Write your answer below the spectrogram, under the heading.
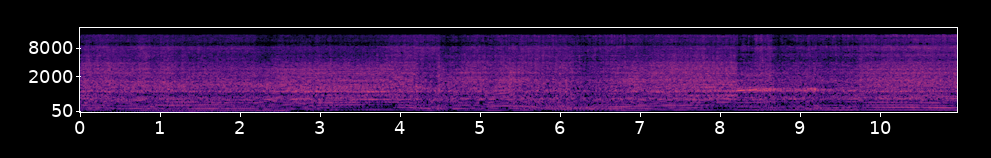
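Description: Electric juicer's motor running while juicing carrots, a steady hum whose pitch sags and recovers several times as the load changes.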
